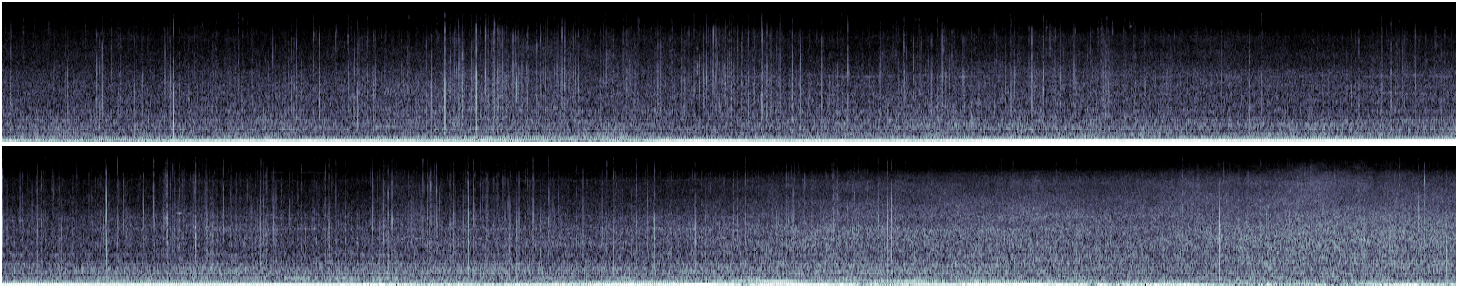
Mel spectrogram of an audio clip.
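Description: Steady rain pattering, with many small drop hits close by, over a low, steady rumble.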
